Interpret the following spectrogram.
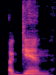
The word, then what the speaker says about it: again: that you read okay the AI actually makes a short I sound okay the word is again again again uhhuh one more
